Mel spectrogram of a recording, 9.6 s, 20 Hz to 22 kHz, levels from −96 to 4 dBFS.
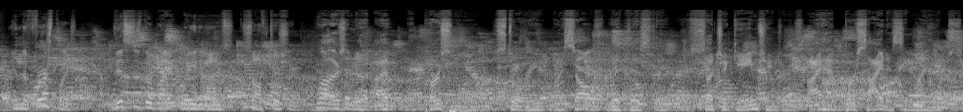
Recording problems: chatter from many people; very loud; throughout; 1 dB above the speech

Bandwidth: 15 kHz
